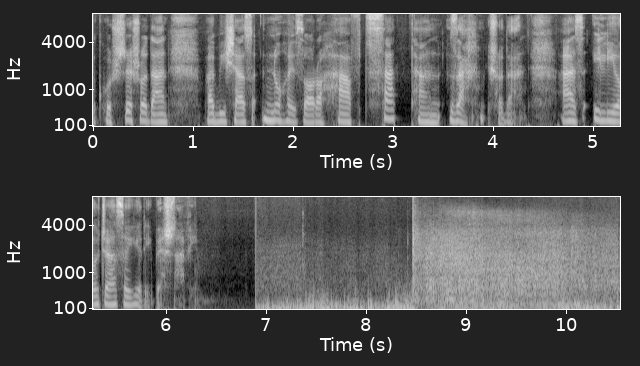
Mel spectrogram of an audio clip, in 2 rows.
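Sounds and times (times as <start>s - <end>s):
speech: 0.0s - 6.4s
Israeli army artillery fire targeting southern Lebanon: 6.9s - 10.5s.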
